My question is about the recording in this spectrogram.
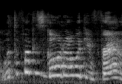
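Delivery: high, fast incredulous question; mock bafflement. [name] asks about her friend, mock bafflement. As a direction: imitate a baffled guy, rushing it.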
